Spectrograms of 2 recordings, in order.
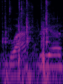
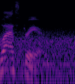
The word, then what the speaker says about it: Glastrier: According to Cerebi, though, they are officially pronounced Glastria, Spectria, and Calyrex. But according to the latest Pokemon Presents in August 2023, the ghost horse is called Spectrier. This means the ice horse is now called Glastrier.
